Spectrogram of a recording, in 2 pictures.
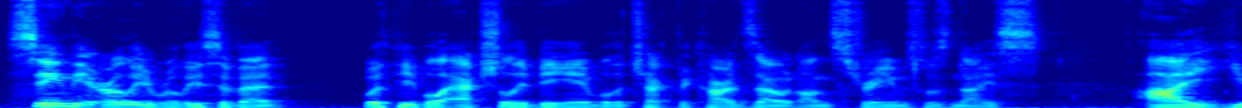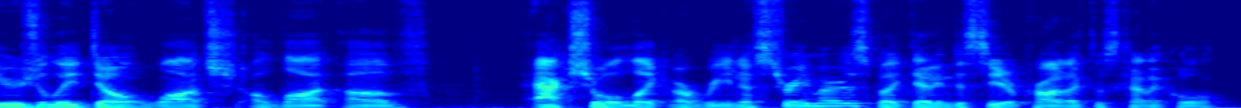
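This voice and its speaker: A man's voice: mid-range voice, moderate pace, bright, forceful tone. A man with a Boston accent co-hosting a podcast, chatting in an easygoing way. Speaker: podcast co-host. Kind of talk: casual podcast chat.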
